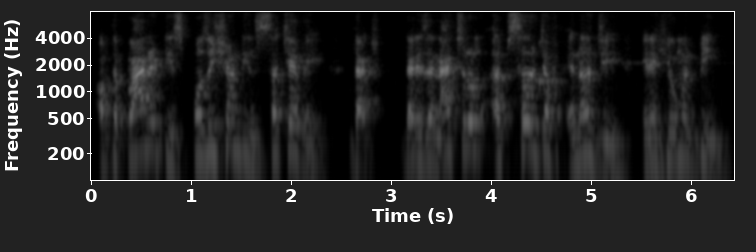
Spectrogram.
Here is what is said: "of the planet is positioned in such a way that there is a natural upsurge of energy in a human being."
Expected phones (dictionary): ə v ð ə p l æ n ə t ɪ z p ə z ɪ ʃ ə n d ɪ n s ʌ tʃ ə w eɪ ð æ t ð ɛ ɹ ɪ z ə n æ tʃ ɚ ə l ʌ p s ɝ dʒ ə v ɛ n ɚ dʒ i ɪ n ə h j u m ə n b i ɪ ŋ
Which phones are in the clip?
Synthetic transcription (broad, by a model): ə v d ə p l æ n ə t ɪ z p ə z ɪ ʃ ə n d ɪ n s ʌ tʃ ə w eɪ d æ t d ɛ ɹ ɪ z ə n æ tʃ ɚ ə l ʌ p s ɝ dʒ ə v ɛ n ɚ dʒ i ɪ n ə h j u m ə n b i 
